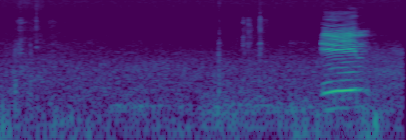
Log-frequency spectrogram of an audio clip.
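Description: Faint outdoor background noise with a low rumble and a few light clicks, then near the end a man's voice loudly calls out the last number of a countdown.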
